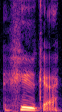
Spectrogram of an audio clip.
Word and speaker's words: Hygge: You've written lots of books, a lot of them looking at the very simple things in life, like making memories and Hygge. Can you tell us a little bit about Hygge? – I sure can, but first I must compliment your pronunciation of Hygge. So well done.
